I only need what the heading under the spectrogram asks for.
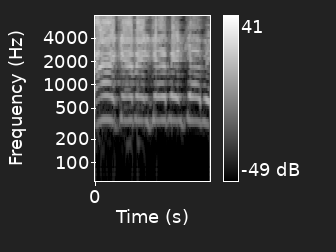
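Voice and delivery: very high screaming call. Retelling players calling to a game monster: imitating screaming. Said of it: "we'd just be screaming out like".

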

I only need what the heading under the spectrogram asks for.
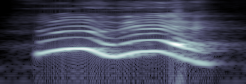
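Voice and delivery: talking through a yawn. Reacting to the other speaker, yawning while talking. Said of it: "Sorry, I'm just yawning here".

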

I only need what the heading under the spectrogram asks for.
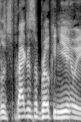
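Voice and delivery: plain

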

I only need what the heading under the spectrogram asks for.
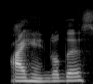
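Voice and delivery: normal talking voice

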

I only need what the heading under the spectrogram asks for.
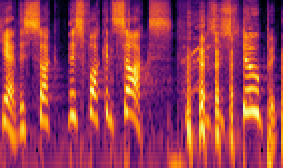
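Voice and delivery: clipped, high-pitched Boston speech. Imitating a comedian's blunt style of complaining: Bill Burr impression. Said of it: "That's a good impression".

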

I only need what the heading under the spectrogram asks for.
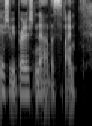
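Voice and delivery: normal talking voice

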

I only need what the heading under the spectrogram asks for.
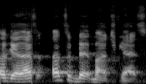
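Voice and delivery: ordinary talk, nothing marked

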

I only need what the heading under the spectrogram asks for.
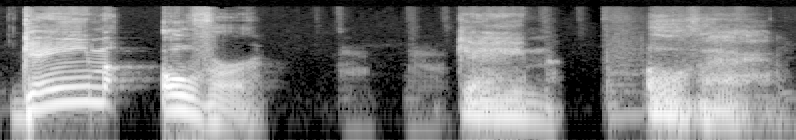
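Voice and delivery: put-on arcade video game announcer voice. Asked to make a video game's game-over sound, video game 'game over' voice. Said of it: "can I get your game over?".

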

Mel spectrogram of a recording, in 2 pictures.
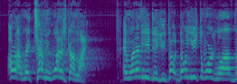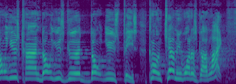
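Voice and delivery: acted intense, passionate, pressing delivery. Retelling how a man demanded an answer: retelling a passionate demand. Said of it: "he says with passion".

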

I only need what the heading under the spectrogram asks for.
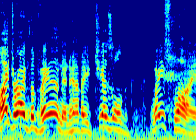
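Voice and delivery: loud, swooping, sing-song, snooty rich-man voice. Doing Fred for the others: Fred voice, like Thurston Howell III. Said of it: "you're kind of talking like Thurston Howell the Third".

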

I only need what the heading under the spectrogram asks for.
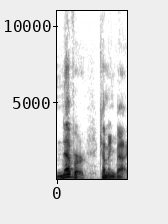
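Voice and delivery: never leaned on hard.

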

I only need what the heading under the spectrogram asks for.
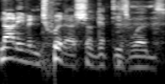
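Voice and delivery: lofty, aristocratic, haughty baron voice. Joking about not tweeting something, talking like a haughty baron. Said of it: "like a like a haughty baron".

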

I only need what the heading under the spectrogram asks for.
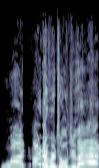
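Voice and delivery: very high, very loud, swooping, upset shriek. Retelling how a father reacted when reminded of a story: imitating a high-pitched shriek. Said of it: "he gets very high pitched".

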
